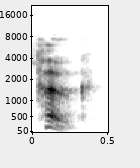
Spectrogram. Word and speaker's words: Koch: Rather, their name is pronounced Koch like the sweet, delicious, sugary, zesty, life-affirming product popular in America and the rest of the world.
